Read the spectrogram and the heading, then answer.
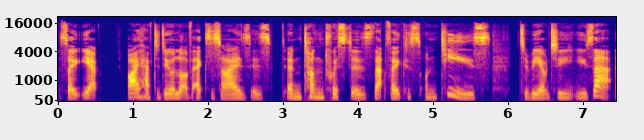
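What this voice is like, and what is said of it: Natural accent with dropped T's. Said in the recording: “my natural accent, I sometimes drop T's”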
